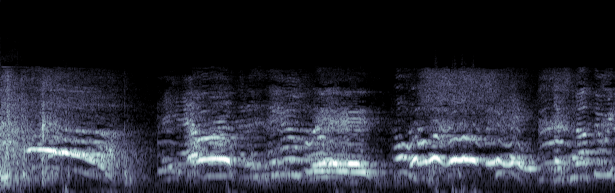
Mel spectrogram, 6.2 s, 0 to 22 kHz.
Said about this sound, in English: That would be my son breaking his ankle after, well, in the process of playing Edward 40 hands.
